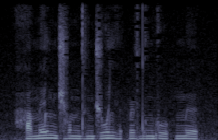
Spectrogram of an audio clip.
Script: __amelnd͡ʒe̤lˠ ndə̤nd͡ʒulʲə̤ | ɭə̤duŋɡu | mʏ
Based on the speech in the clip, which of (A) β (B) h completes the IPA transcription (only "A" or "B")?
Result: B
